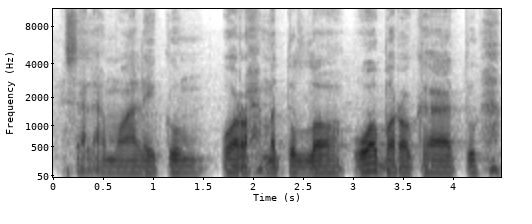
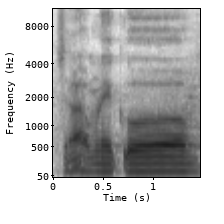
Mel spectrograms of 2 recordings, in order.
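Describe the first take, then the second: First: It is said like a Quran reciter's greeting. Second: It is said unclearly, in a mumble.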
